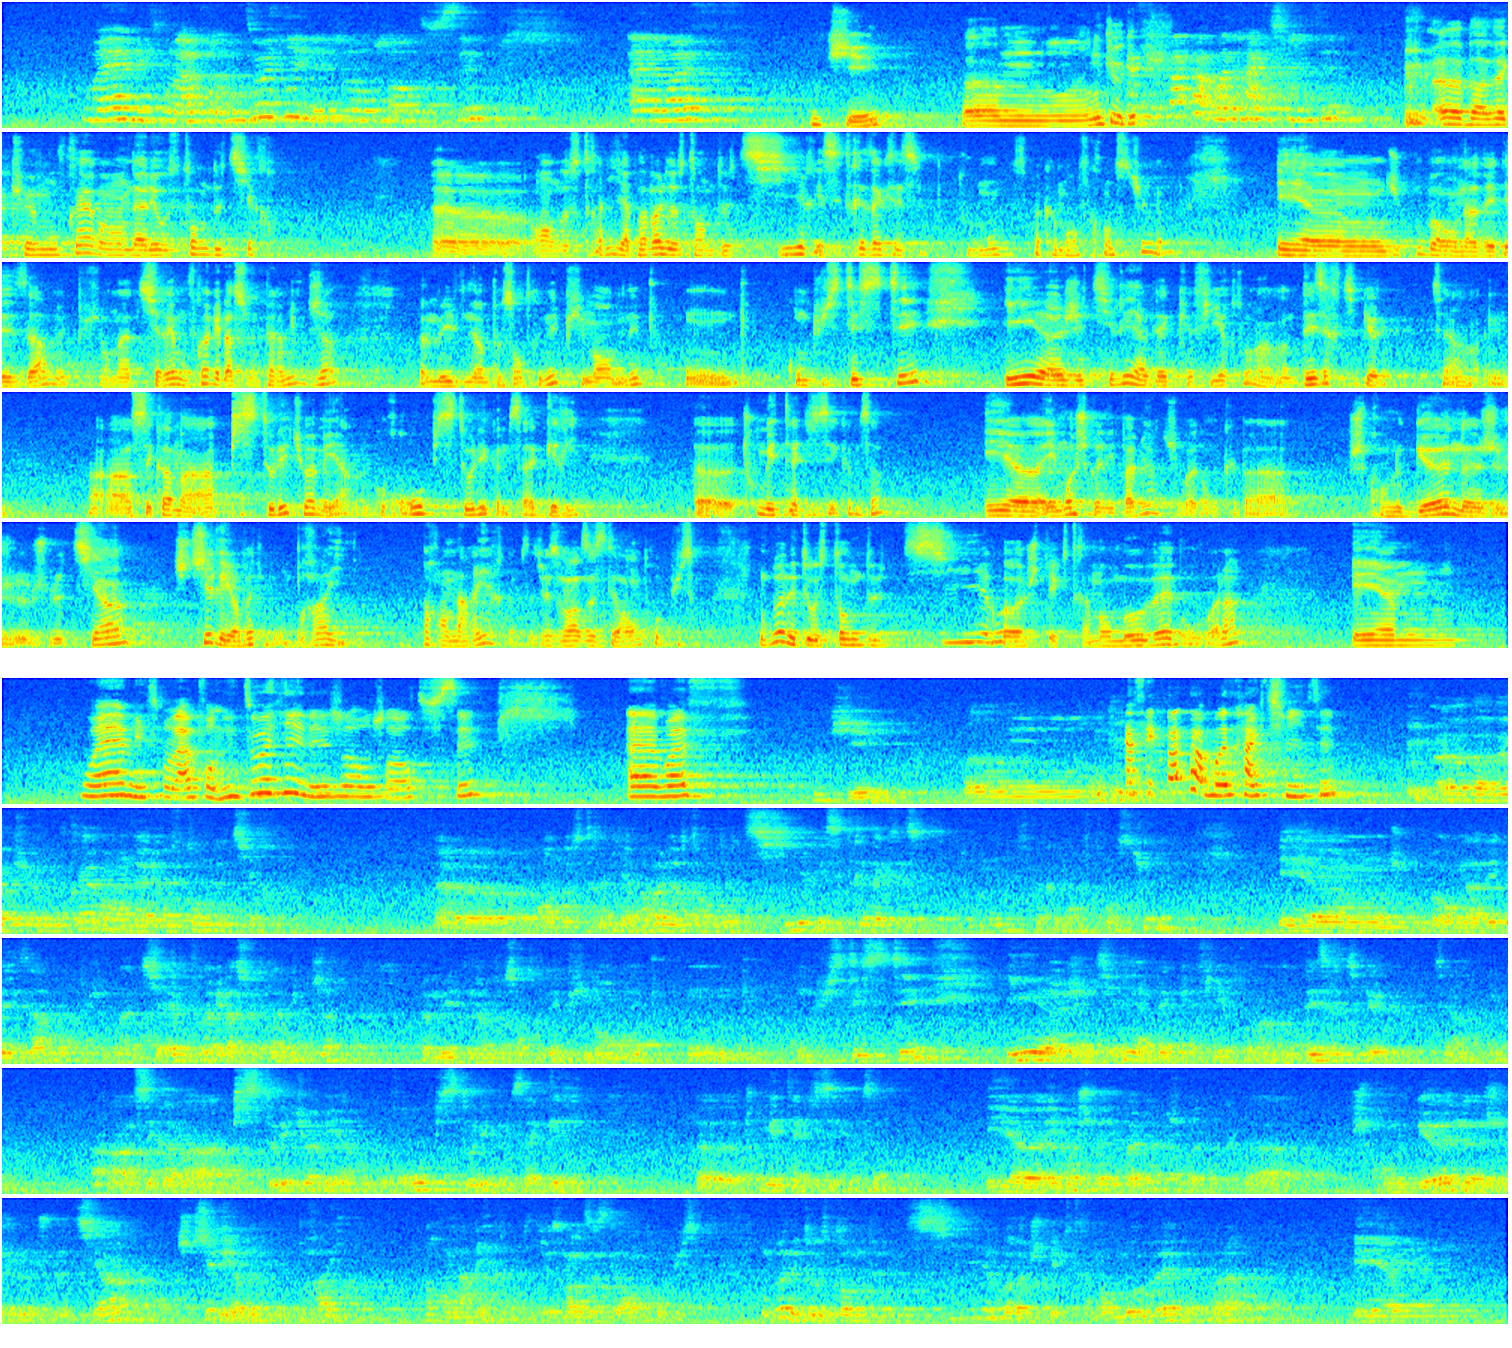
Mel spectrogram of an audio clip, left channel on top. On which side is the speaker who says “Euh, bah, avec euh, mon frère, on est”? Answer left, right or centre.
Left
